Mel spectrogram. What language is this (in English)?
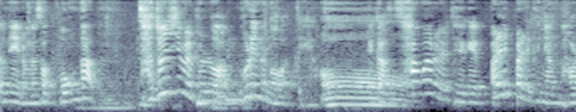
Korean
